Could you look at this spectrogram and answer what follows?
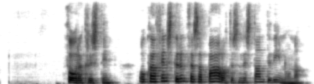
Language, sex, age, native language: Icelandic, female, 50-59, Icelandic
